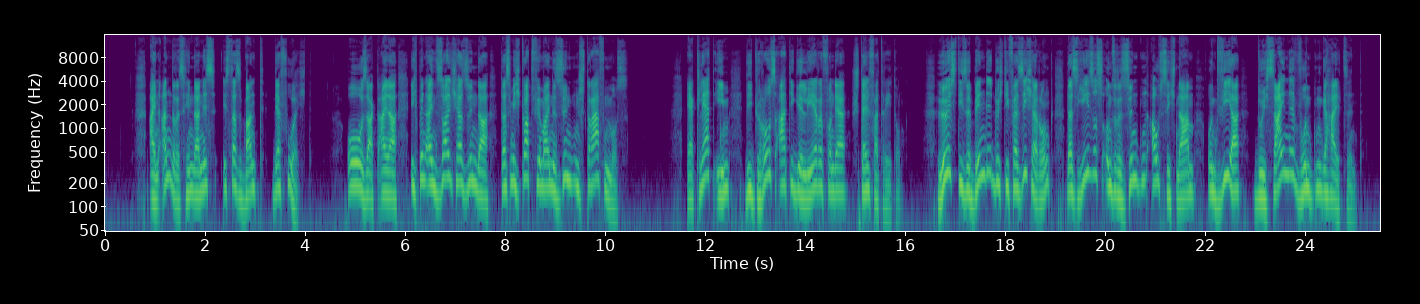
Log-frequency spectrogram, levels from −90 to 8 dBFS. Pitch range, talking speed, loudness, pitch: 130-190 Hz, 125 wpm, -23 LUFS, 160 Hz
